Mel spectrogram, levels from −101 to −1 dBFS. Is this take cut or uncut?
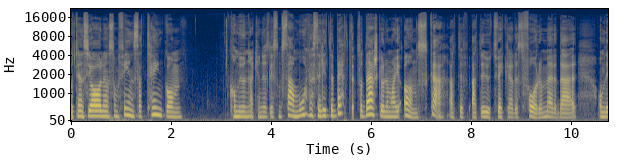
cut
